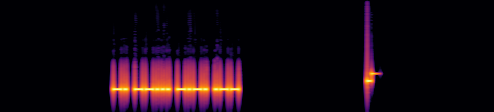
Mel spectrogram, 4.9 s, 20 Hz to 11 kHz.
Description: Morse code, heard as a keyed tone, about 44 wpm, 700 Hz. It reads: N7CW
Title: NA SOTA Activator Callsigns 45wpm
